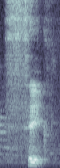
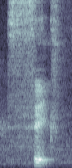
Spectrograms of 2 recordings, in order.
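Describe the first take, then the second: The two takes are said the same way.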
